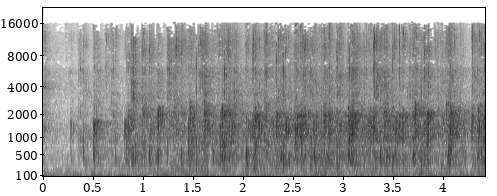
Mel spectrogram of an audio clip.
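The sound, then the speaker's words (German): Thin applause from a small shareholders' meeting of only a few dozen attendees: sparse, steady clapping with many separate hand claps, moderately loud and continuing throughout. “Applaus, wenn auch ein dünner. Kein Wunder, bei gerade nur 29 Aktionären, die anwesend waren.”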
